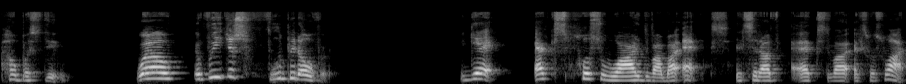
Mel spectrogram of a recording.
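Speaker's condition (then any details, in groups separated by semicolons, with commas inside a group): No condition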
